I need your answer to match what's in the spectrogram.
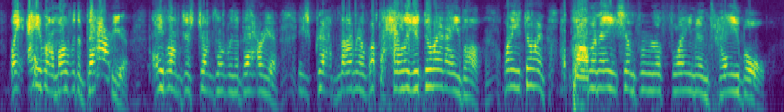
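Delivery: hoch, laut und schnell, völlig außer sich; brüll die Fassungslosigkeit über den brennenden Tisch heraus; aufgeregtes Schreien. Acted. Commentator shocks at flaming table.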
